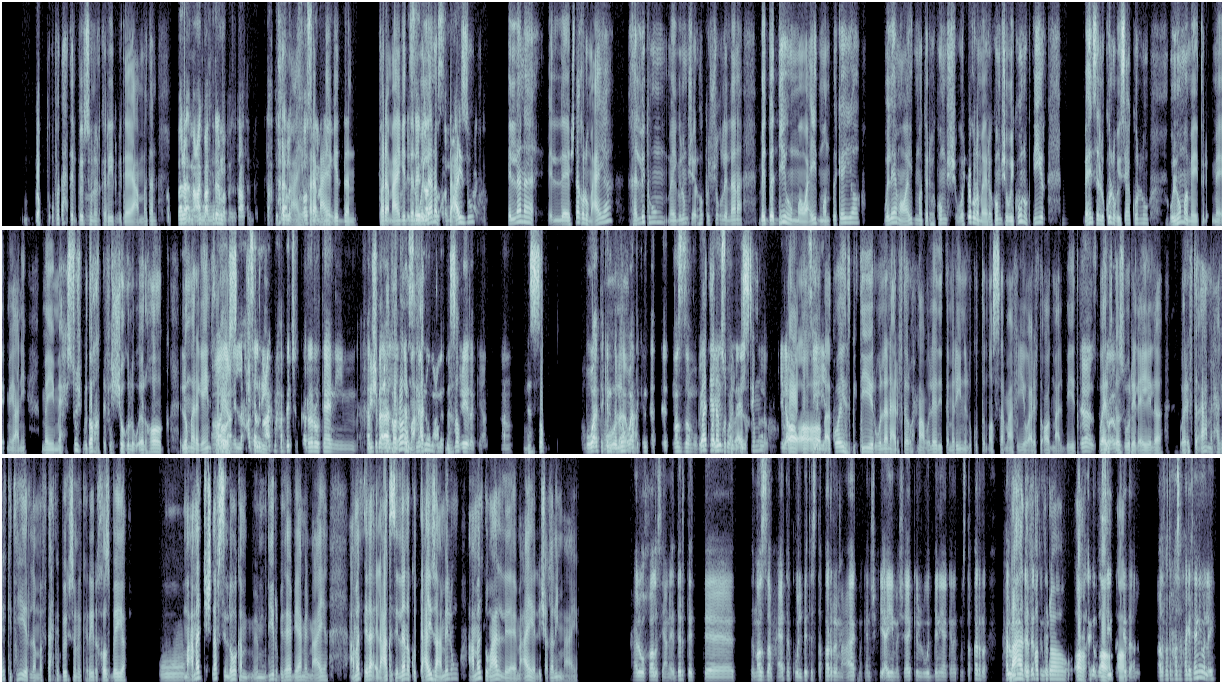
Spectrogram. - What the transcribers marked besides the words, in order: in English: "الpersonal career"; unintelligible speech; in English: "الpersonal career"; tapping; other background noise
- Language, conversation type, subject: Arabic, podcast, إيه اللي بتعمله عادةً لما تحس إن الشغل مُرهقك؟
